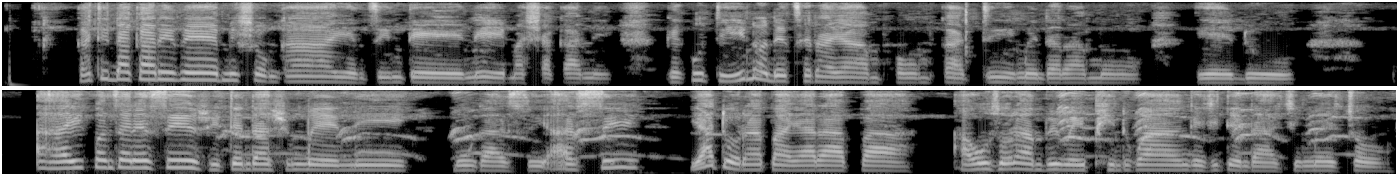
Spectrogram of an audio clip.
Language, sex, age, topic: Ndau, female, 50+, health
